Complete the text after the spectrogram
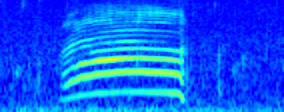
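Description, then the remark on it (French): A single high-pitched meow from a kitten in a cardboard box, drawn out for about half a second with a slight rise at the start, heard clearly and alone against quiet background. “Le chaton, qui avait enfin capté l'attention de son interlocuteur, miaula à nouveau.”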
